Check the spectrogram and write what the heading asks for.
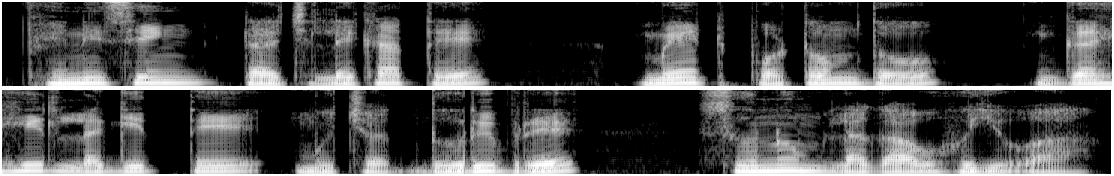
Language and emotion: Santali, neutral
